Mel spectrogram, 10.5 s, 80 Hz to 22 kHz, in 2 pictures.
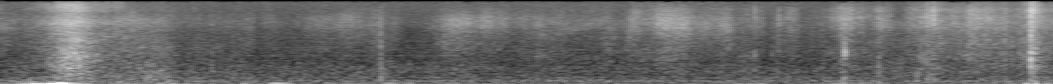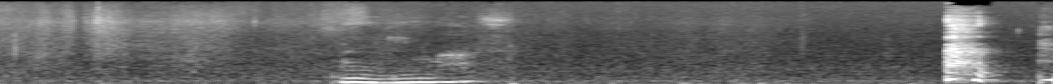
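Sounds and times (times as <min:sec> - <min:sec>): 
speech: 0:07.0 - 0:07.8
sharp throat clearing: 0:10.0 - 0:10.5.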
